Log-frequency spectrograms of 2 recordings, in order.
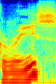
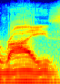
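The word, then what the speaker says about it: Reiss: last name, which is, I thought they were going to pronounce it like Reese, but they pronounce it like Reyes or something like that, or Rise.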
